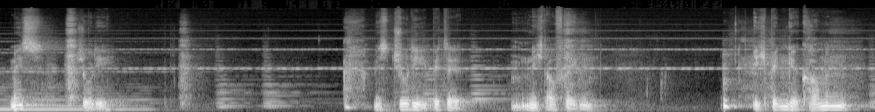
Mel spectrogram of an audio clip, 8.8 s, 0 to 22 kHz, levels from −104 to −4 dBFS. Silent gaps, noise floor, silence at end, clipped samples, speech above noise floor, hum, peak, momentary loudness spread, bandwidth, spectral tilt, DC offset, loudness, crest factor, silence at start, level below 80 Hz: none; -41 dBFS; 0 s; under 0.1%; 24 dB; none; -2 dBFS; 23 LU; 15 kHz; -6.5 dB/octave; under 0.1%; -18 LUFS; 18 dB; 0 s; -48 dBFS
